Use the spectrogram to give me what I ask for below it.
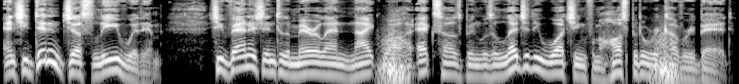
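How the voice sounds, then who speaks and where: Smug, sarcastic man with animated, swooping delivery. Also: on the low side, brisk, no echo. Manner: smug, sarcastic, slangy and punchy. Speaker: gossip commentary video narrator. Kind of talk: scripted celebrity gossip exposé narration.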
